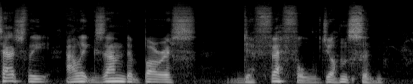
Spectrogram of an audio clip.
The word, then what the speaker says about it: Pfeffel: Well, it's actually Alexander Boris de Pfeffel Johnson. And Pfeffel has a silent P.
